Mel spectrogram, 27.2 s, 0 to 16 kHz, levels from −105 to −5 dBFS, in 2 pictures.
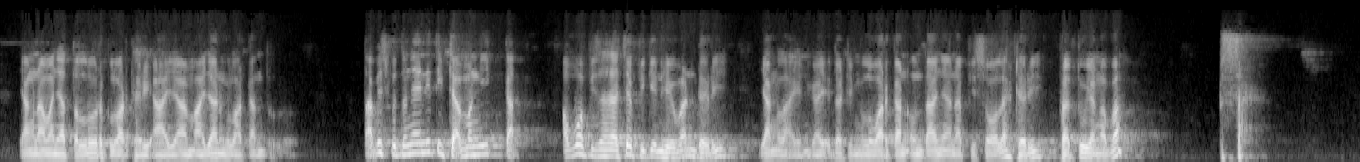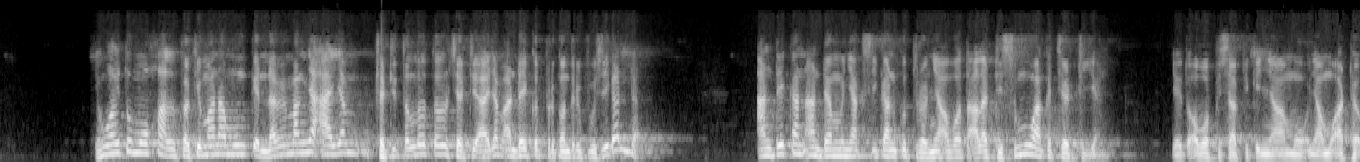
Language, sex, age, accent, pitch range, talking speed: Indonesian, male, 50-69, native, 100-150 Hz, 150 wpm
